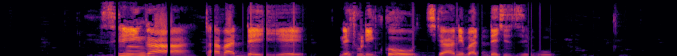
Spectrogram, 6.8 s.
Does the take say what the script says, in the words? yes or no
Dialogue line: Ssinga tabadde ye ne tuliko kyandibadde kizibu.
yes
